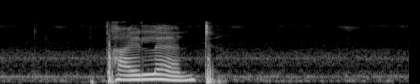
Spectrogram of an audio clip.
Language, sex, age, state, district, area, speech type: Santali, female, 30-45, West Bengal, Birbhum, rural, spontaneous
